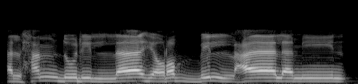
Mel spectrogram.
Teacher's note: ترقيق اللام في كلمة العالمين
